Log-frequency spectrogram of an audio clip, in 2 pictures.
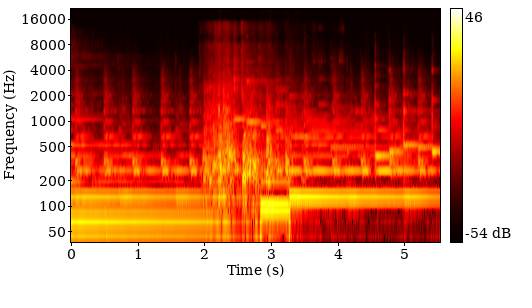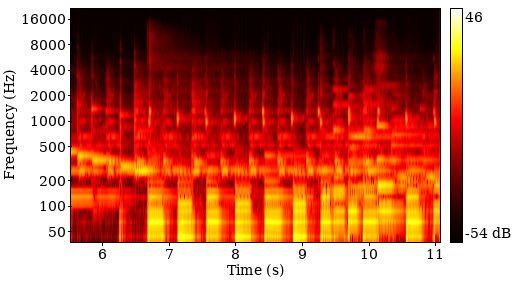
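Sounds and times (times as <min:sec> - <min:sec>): upbeat background music: 0:00.0 - 0:11.0
rattling clatter of boxes: 0:02.0 - 0:03.8.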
